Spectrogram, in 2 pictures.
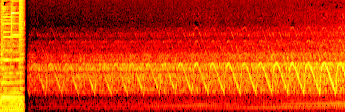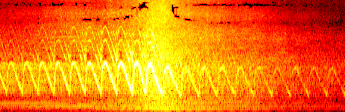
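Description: Emergency-vehicle siren in a fast yelp, about three rising-and-falling sweeps a second, with a faint low rumble under it. It grows louder as it approaches, is loudest about ten seconds in, then fades away as it passes. Music cuts off about half a second in.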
